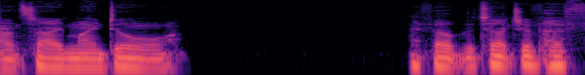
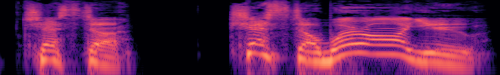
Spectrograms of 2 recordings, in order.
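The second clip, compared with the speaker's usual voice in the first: loud high bellow for a partner; guard yelling for his absent partner, bellowing; 9 semitones higher, 7 dB louder than usual. Acted. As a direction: bellow down the corridor. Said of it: "the guard on duty bellowed".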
